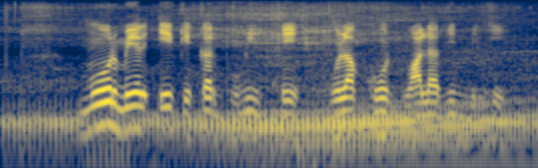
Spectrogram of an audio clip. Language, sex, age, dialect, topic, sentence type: Chhattisgarhi, male, 18-24, Western/Budati/Khatahi, banking, question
